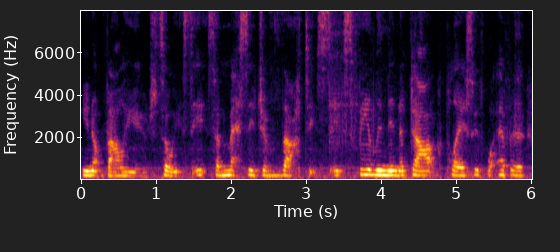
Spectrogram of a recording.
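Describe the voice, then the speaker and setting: A woman speaks in a northern English accent at a fairly slow pace. Her medium-pitched voice is monotone and flat. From northern England. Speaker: tarot reader. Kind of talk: tarot reading monologue. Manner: hesitant, many fillers.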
